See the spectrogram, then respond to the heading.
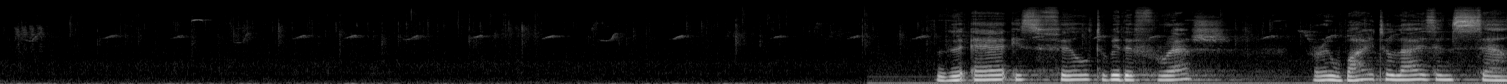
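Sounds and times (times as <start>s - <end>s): soft rain falling: 0.0s - 15.0s
bird chirping: 8.6s - 15.0s.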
